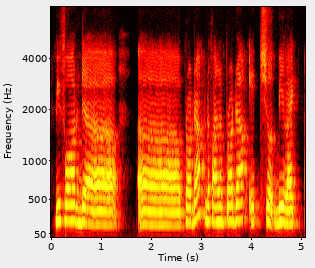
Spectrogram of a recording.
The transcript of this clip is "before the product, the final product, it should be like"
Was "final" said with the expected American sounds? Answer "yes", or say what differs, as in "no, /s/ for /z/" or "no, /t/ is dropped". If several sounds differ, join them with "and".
no, /l/ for /n/ and /n/ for /l/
